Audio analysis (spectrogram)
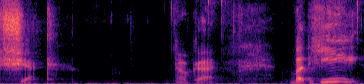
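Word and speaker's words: Jonathan Schaech: It's just there's a lot of C's and H's. It's one of those complicated on paper, but it's just pronounced Sheck.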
